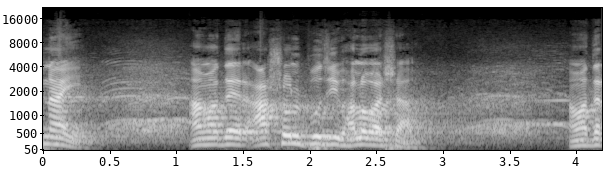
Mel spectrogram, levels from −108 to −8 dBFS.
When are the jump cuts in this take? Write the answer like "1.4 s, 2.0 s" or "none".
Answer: none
